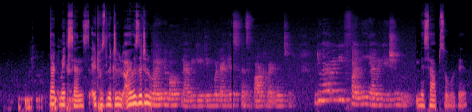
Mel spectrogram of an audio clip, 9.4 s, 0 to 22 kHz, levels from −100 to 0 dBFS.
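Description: At 1.29 s and again at 4.62 s there is AAC frame loss with muting: the decoder zeroes a missing stretch of about 43 ms, which points to a single lost frame. The overlapping windows fade it out and back in, so it is a brief dip, unlike a hard dropout.

From 3.03 s, right after "I was little", until 8.33 s, the sound turns roomy, hollow and thin, about 10 dB quieter, with room noise only about 30 dB below the speech. The likely cause is a switch to a distant microphone. Both changes are abrupt, which sets this apart from gradual movement away from the microphone.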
